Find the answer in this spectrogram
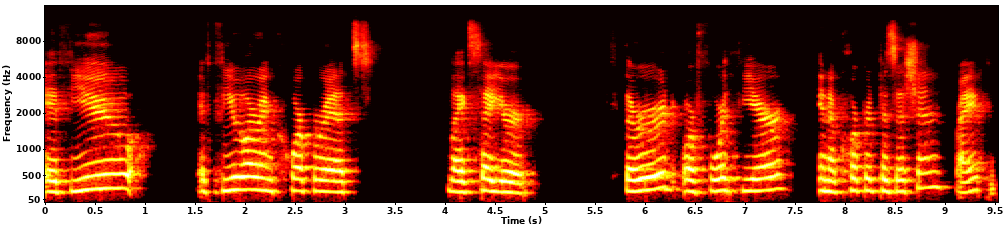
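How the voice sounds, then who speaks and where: At a very slow pace with long, frequent pauses, a woman speaks in a fairly high pitch with fairly even intonation. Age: 60s. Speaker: success coach. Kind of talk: casual chat. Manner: halting.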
